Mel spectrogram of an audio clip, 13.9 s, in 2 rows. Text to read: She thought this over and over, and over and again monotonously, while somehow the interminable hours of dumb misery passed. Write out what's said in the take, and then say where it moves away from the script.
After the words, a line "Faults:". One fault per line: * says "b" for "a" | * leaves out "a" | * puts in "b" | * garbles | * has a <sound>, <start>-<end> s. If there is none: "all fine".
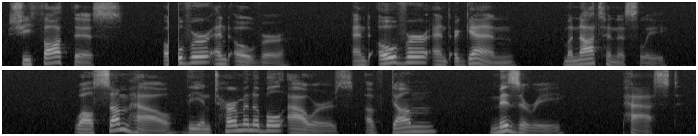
She thought this over and over, and over and again monotonously, while somehow the interminable hours of dumb misery passed.
Faults:
* has a dropout, 1.7-1.8 s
